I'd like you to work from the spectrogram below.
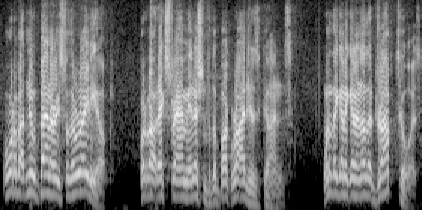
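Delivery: high, fast anxious rush; agitated questions. Acted. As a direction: pile the questions on urgently. Pestering about supplies.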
